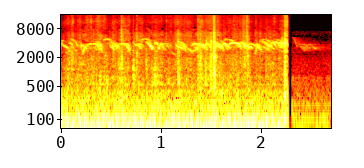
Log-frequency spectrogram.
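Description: Newly hatched chicks, Red Ranger and Cornish Cross types, peep rapidly and continuously inside a car on the short drive home over the low hum of the road, until the sound cuts off abruptly.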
